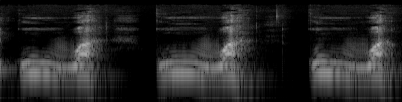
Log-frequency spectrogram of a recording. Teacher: अब इस लफ्ज़ के अंदर भी हम इसको कॉफ को मोटा करके पढ़ेंगे, वाव को सख्ती के साथ पढ़ेंगे, और ता के ऊपर अगर वक़फ़ करना होगा तो इसको हाय साकिना से बदल देंगे, क़ुव्वह क़ुव्वह क़ुव्वह, कॉफ को मोटा करेंगे।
